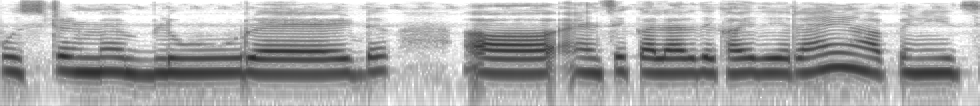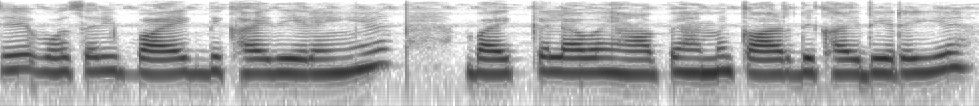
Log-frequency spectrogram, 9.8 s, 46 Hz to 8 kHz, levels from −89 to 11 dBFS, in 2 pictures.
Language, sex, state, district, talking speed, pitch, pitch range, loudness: Hindi, female, Maharashtra, Pune, 195 wpm, 235 Hz, 225-250 Hz, -15 LUFS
